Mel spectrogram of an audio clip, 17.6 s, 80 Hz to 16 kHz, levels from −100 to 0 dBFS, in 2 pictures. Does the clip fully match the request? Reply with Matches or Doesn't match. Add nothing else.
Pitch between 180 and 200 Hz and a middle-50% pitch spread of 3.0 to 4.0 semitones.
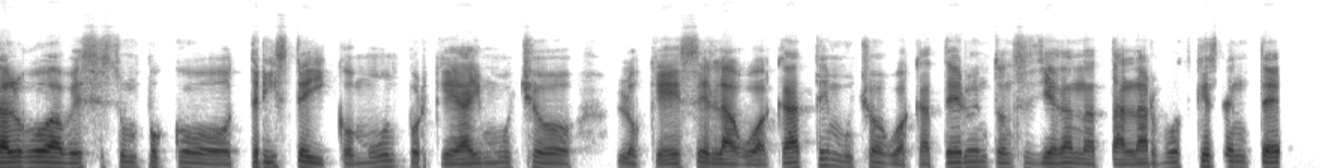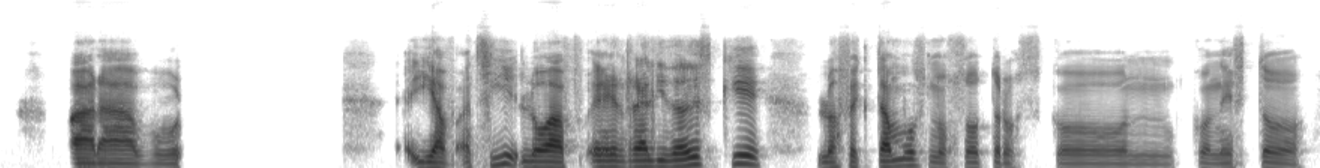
Doesn't match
